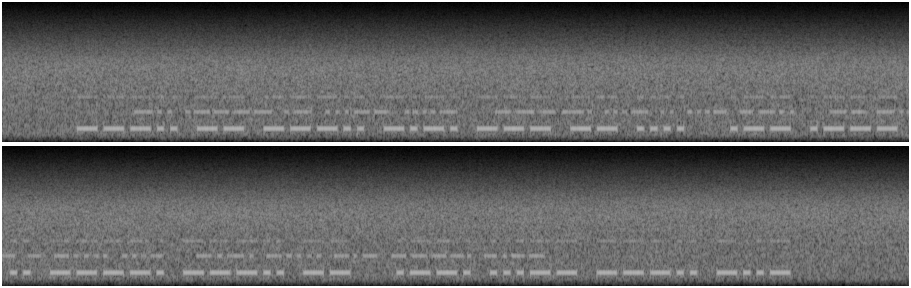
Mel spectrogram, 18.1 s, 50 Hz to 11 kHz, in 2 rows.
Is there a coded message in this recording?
Yes: Morse code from 0.7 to 17.0 s, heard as two keyed tones, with radio static. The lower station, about 18 wpm, 370 Hz: 8M8COMH WJI98M P38X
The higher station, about 25 wpm, 760 Hz: D1A34 9VIVZ MKT6V C6K9Y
